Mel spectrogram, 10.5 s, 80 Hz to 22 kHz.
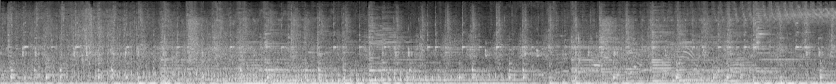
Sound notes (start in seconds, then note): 6.5 speaking foreign language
